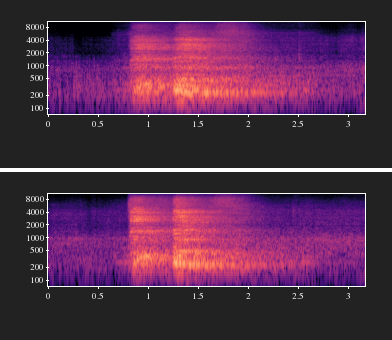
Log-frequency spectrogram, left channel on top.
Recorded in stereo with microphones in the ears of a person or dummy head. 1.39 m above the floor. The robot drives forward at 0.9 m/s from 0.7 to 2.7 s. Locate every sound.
0.8 s throat clearing: 65° right (ahead or behind), 0.6 m; by 2.0 s 35° right (ahead or behind), 1.0 m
